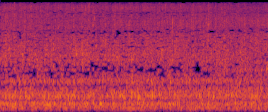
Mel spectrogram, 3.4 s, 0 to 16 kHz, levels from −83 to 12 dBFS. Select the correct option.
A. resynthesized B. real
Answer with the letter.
B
